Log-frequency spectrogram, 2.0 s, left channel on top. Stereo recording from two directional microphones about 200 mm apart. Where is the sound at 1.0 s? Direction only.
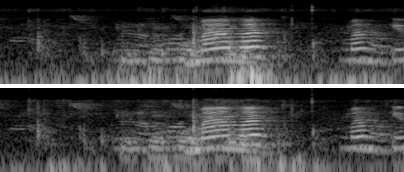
5° left (ahead or behind).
